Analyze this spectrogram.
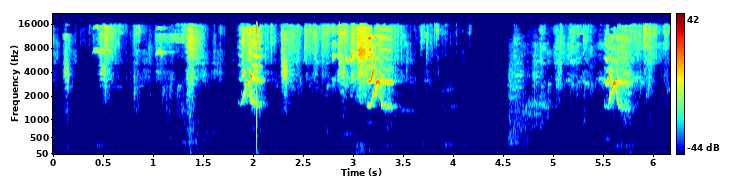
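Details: Zebra finch bathing in Pondicherry in summer, giving three short nasal, harmonic-rich calls spaced about a second apart. Quieter rustling and splashing-like noises fill the gaps.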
